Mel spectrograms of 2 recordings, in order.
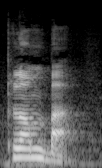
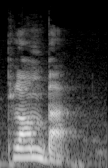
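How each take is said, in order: Both takes have the same delivery.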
